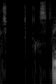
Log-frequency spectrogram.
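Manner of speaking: very soft, unvoiced, hushed whisper.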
